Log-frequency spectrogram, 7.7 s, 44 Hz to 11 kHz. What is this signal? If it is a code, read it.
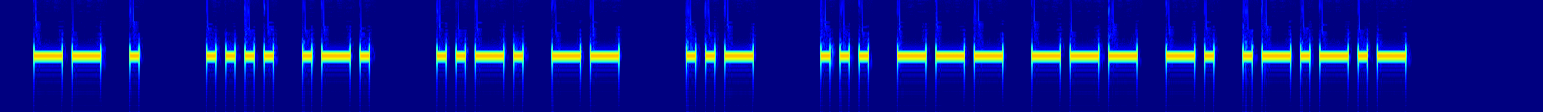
Morse code, heard as a keyed tone, about 25 wpm, 700 Hz. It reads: ME HR FM U SOON.
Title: Sentences from Top 400 Words and Abbreviations 25wpm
